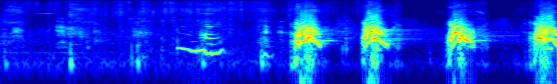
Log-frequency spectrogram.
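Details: Black terrier barking in a back yard, kept with two white Rat Terriers; four loud, sharp barks come roughly every half to two-thirds of a second in the second half, after softer yips and quiet human voices.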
